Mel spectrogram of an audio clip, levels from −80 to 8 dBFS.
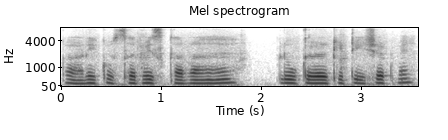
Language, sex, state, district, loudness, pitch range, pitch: Hindi, female, Punjab, Pathankot, -17 LUFS, 175-185 Hz, 180 Hz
